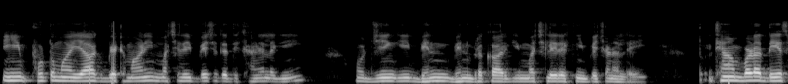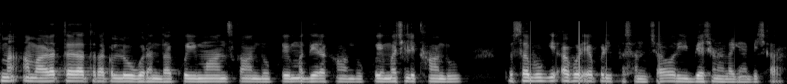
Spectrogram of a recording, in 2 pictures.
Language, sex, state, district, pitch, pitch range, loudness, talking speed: Garhwali, male, Uttarakhand, Uttarkashi, 145 Hz, 140-160 Hz, -20 LUFS, 185 wpm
